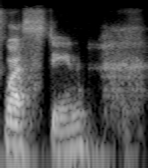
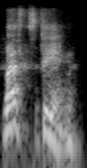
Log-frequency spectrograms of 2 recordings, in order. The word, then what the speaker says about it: Weststein: Am I pronouncing her last name correctly, Remy? It's Weststein. Weststein.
